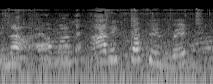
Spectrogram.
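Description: Speech only: a young girl's voice saying "this is", over a low steady hum of background noise.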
